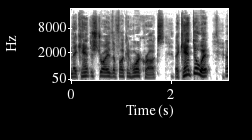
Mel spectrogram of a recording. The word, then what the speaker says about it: Horcrux: How do you pronounce it? Horcrux.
